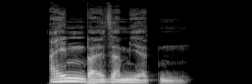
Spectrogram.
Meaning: inflection of einbalsamieren: 1. first/third-person plural dependent preterite 2. first/third-person plural dependent subjunctive II
- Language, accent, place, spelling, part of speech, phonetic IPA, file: German, Germany, Berlin, einbalsamierten, adjective / verb, [ˈaɪ̯nbalzaˌmiːɐ̯tn̩], De-einbalsamierten.ogg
